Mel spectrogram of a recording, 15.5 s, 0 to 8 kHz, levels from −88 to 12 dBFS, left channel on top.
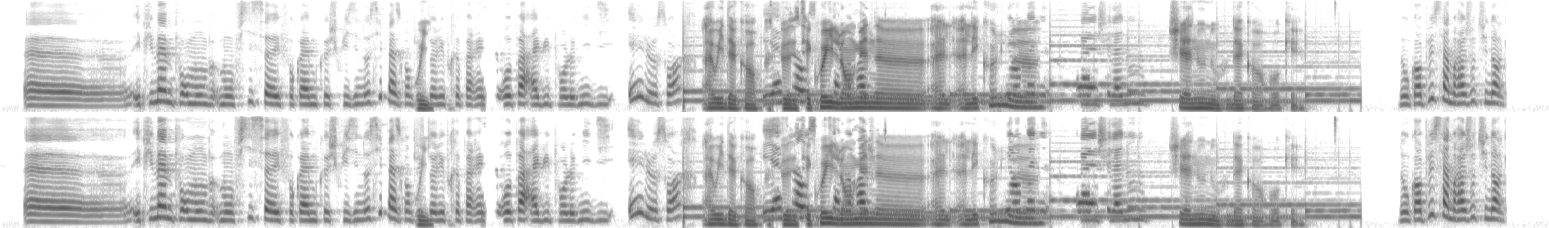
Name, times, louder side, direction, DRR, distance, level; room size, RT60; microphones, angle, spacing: voice 1, 0.2-7.0 7.6-8.8 10.0-10.5 10.8-11.5 14.0-15.1, right 2 dB, 70° right, 3.0 m, -32 dB
sound 1, 6.8-13.6, equal, 10° left, 1.1 m, -38 dB
voice 2, 7.0-10.4 11.7-13.0, left 1 dB, 35° left, 1.2 m, -26 dB
head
